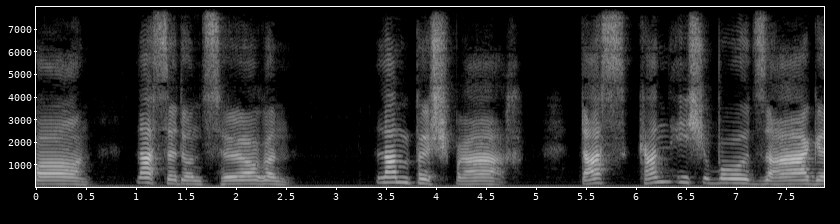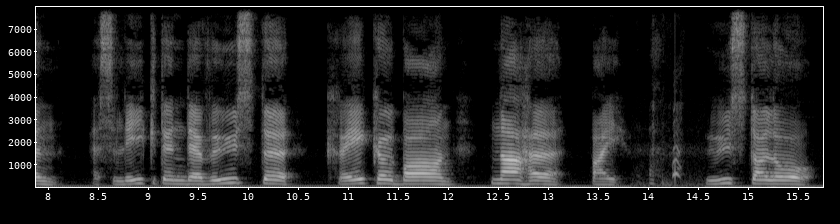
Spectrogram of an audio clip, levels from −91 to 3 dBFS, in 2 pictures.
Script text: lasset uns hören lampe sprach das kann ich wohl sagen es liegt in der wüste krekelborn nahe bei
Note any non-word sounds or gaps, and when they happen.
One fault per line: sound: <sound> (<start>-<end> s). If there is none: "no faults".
sound: laugh (13.9-14.4 s)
